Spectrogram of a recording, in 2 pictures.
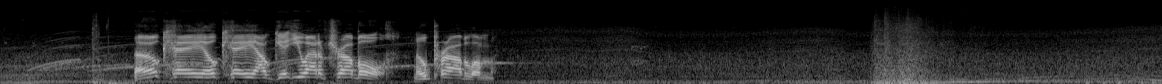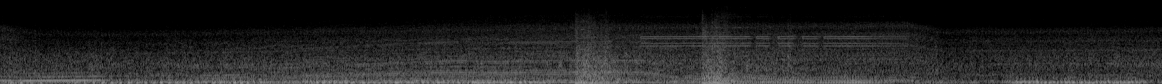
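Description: A heavy truck engine hums and revs as the truck drives along.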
